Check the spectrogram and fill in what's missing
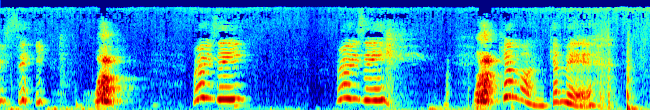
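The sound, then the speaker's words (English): A dog, Rosie, barks loudly, several sharp barks in separate bursts, while a person calls out in between. “I am not going anywhere near wherever you are right now, because that dog sounds absolutely frightening.”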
